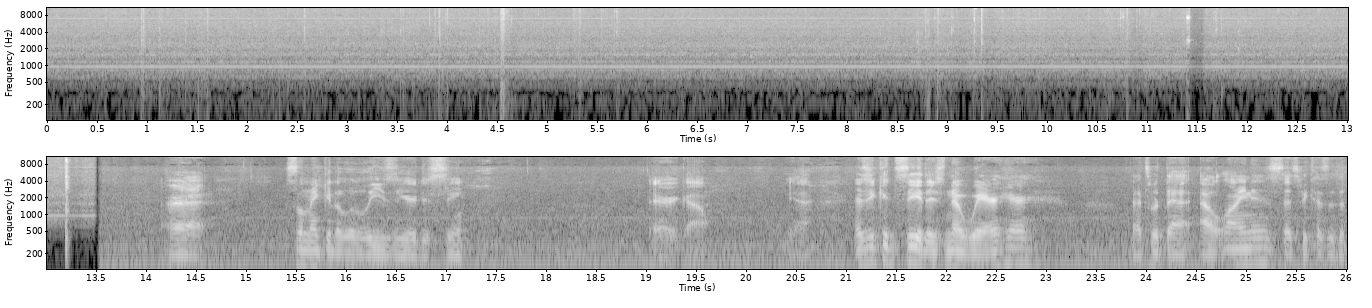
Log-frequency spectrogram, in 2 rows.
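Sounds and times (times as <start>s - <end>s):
hand tools clicking on metal: 10.6s - 11.9s.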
